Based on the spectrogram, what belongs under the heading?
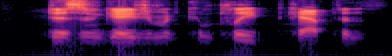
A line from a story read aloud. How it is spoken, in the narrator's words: Larry answered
